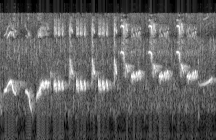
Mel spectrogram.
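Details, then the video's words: White-rumped shama singing for a lure recording used with competition birds: clear slurred whistles, rising and falling, with sharp high accents, delivered in a rapid continuous phrase. "MASTERAN SUARA MURAI BATU"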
